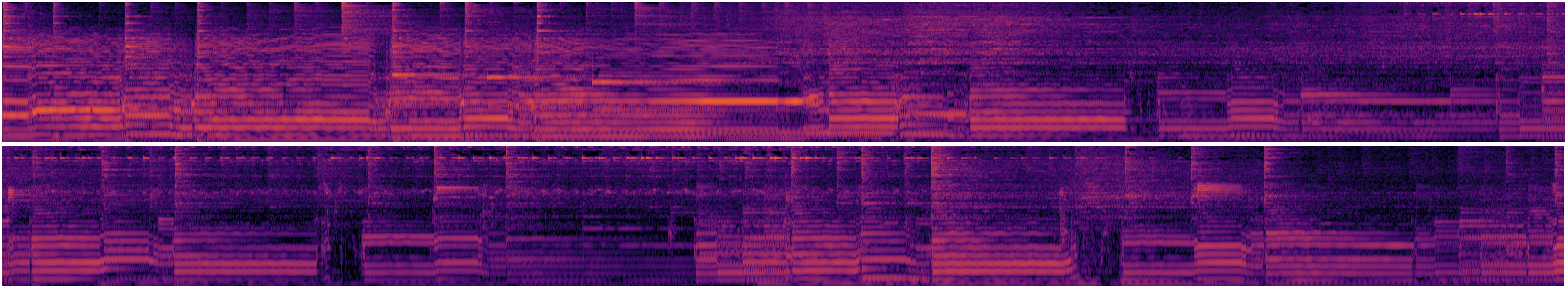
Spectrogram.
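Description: Rock band playing live with no singing: electric guitars carry lead lines with bent and sliding notes over bass and drums. About eleven seconds in the band drops to a quieter, sparser passage, then builds back up a little after twenty seconds.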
